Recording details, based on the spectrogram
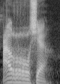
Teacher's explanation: Oke, roh sukunnya, Bunda perhatikan baik-baik. Roh sukun itu memang dia tidak boleh bergetar terlalu banyak.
